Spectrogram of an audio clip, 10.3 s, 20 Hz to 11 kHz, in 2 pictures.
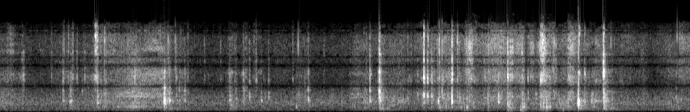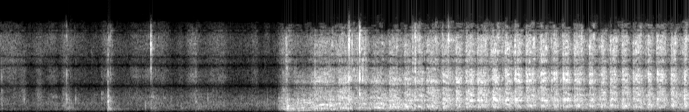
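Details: Ferguson TEF-20 diesel tractor first run after full engine rebuild (pistons, liners, bearings, valves, springs, clutch, seals), injection pump re-timed after being 360° out: clatter and handling, catches around seven seconds, then runs at a steady, even beat; healthy.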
